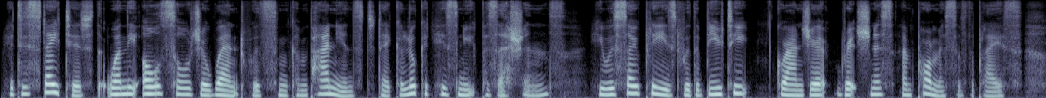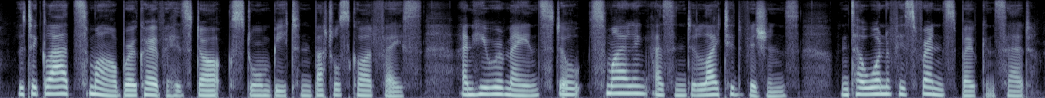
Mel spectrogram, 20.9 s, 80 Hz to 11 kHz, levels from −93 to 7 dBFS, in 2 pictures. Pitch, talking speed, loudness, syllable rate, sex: 195 Hz, 185 wpm, -19 LUFS, 4.9 syllables/s, female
